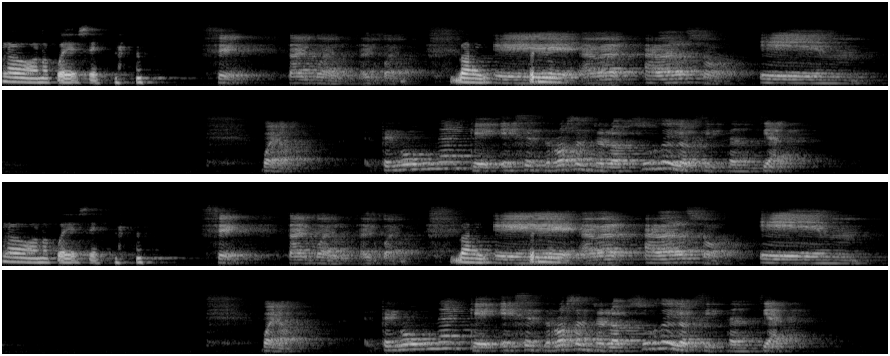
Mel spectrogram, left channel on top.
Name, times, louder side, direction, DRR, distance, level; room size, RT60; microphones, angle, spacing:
voice 1, 0.0-1.4 4.5-4.9 5.3-5.6, left 4 dB, 85° left, 10 dB, 0.9 m, -22 dB
voice 2, 2.0-4.6 4.9-7.2 7.6-8.6 10.9-11.8 12.5-16.6, right 2 dB, 25° right, 2 dB, 5.1 m, -29 dB
27.0 x 21.0 x 9.8 m, 1.1 s
head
